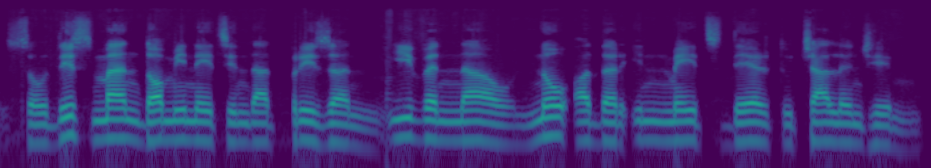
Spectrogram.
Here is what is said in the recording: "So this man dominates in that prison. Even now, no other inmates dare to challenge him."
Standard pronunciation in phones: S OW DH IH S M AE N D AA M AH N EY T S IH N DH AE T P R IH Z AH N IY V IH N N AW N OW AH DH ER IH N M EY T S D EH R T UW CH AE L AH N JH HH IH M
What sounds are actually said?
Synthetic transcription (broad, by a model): S OW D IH S M AE N D AA M AH N EY T S IH N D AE T P R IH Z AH N IY V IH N N AW N OW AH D ER IH N M EY T S D EH R T UW CH AE L AH N JH HH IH M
